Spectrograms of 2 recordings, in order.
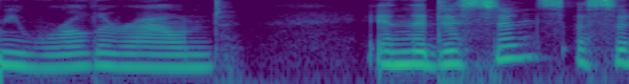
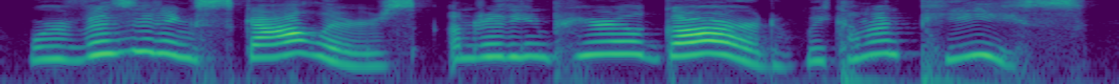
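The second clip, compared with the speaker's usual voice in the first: raised, loud proclamation; yelled plea; 6 semitones higher, 10 dB louder than usual. A narrator's reading. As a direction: declare peace to armed riders. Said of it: "Jack yelled".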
